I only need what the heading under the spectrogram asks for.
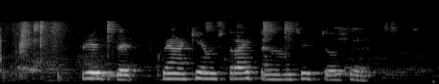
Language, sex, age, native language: Icelandic, female, 30-39, Icelandic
